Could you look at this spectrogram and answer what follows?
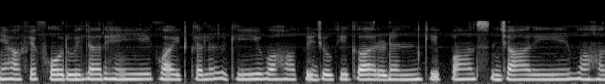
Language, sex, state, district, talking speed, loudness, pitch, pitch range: Hindi, female, Goa, North and South Goa, 205 wpm, -15 LUFS, 235 Hz, 230-240 Hz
